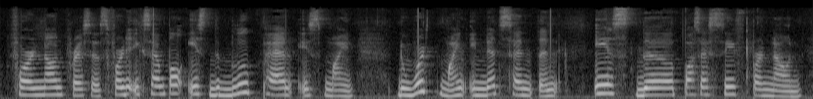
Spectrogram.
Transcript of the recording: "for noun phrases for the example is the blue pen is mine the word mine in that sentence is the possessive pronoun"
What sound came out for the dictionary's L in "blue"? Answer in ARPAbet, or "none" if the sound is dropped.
L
